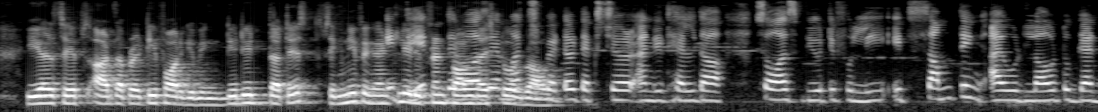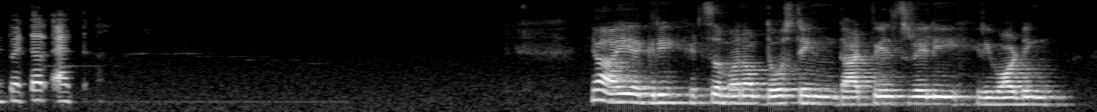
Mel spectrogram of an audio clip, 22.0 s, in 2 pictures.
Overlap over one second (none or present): present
